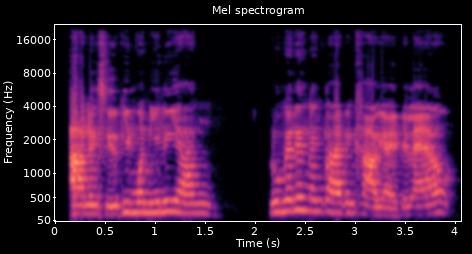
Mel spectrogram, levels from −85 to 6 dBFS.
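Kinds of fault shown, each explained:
Microphone overload: at 0.15 to 0.37 s, 2.79 to 2.83 s and 3.13 to 3.17 s, the loudest speech peaks are flattened against the converter's ceiling, giving a harsh, crackly edge. The first is worst, driven about 9 dB past full scale with a few percent of samples squared off. The later two overshoot by about 3 dB and about 2 dB and sound briefer and milder, likely from input gain set too high for these peaks.
Microphone volume stepped down: at 0.22 s, 1.23 s and 3.27 s, speech and background both drop abruptly in level, by about 4 dB at the first and about 3 dB at the other two, with no fade. The first drop lands inside the distorted opening burst and the last follows shortly after the 3.13 s peak. This is likely automatic gain control cutting the device's input volume in single steps after detecting overload.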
